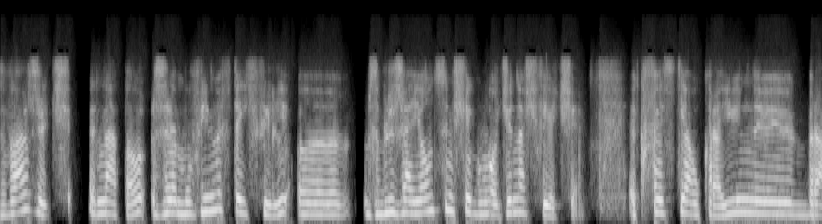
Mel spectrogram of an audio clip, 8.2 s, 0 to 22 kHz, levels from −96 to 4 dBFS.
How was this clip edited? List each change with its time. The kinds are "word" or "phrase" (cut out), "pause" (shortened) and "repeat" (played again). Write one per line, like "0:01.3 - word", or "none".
0:02.9 - word
0:03.5 - pause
